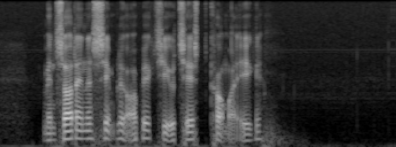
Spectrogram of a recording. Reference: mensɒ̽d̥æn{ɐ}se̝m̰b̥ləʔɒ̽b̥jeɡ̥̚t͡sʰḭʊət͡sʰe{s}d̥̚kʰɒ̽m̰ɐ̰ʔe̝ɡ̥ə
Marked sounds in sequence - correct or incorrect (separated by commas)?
incorrect, correct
